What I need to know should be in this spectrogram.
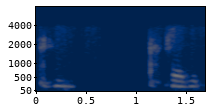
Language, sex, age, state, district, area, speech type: Kannada, female, 30-45, Karnataka, Shimoga, rural, conversation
